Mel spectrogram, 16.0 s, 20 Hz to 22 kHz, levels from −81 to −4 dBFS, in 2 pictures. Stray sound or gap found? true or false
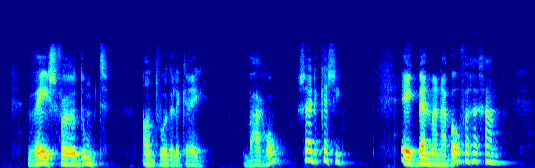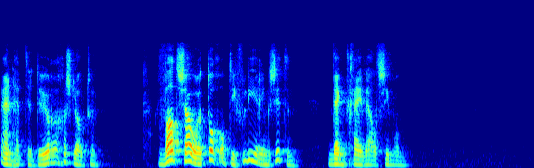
false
